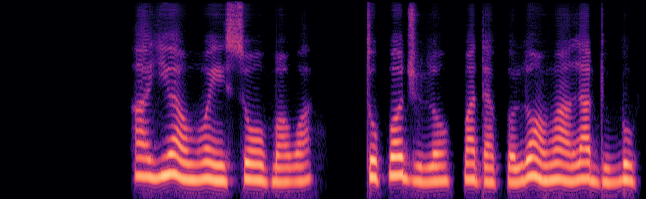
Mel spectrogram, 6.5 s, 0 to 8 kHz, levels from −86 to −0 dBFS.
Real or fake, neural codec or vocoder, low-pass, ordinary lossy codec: fake; codec, 16 kHz, 0.3 kbps, FocalCodec; none; none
